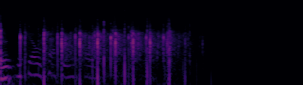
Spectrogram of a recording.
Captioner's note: applauding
